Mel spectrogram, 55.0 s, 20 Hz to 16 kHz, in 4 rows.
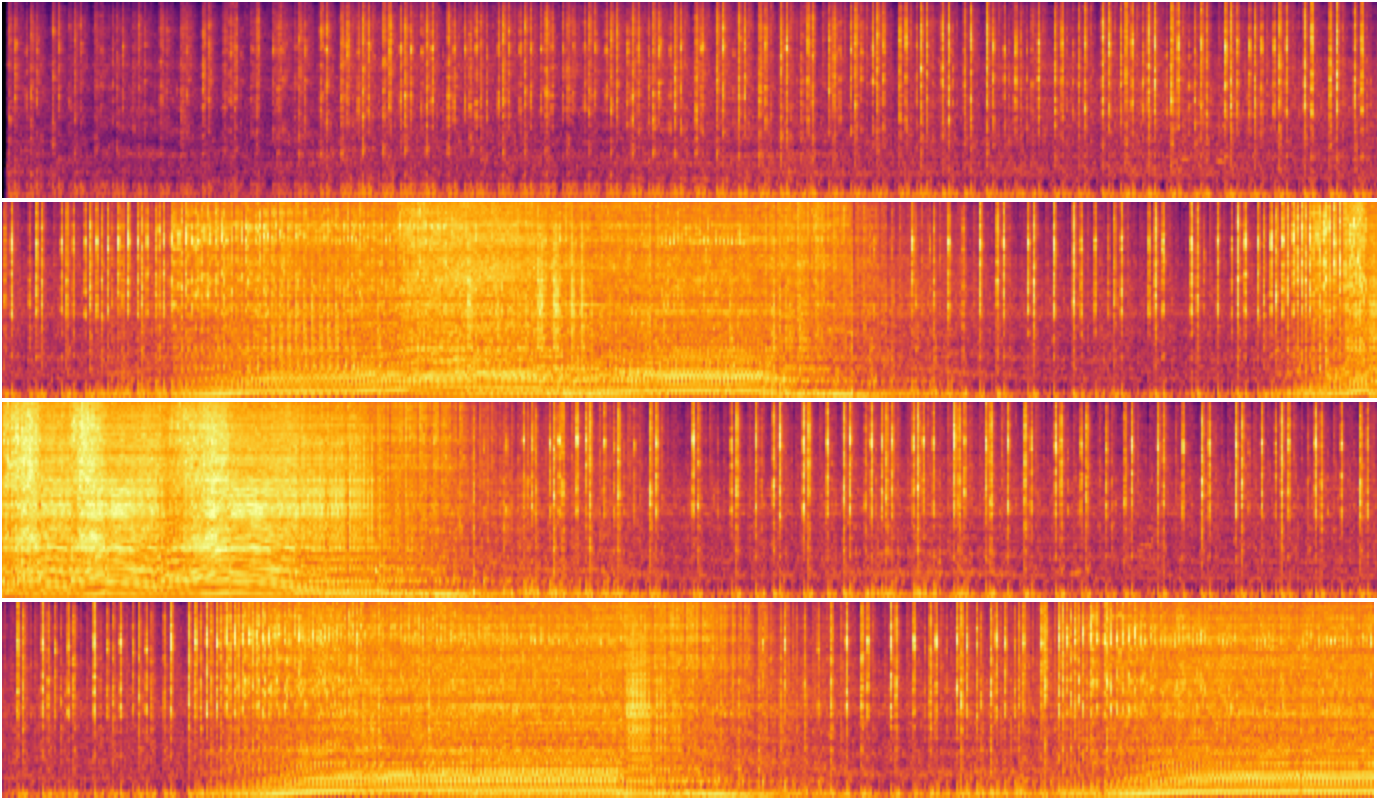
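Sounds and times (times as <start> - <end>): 
panhead motorcycle engine: 0.0 - 54.9.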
